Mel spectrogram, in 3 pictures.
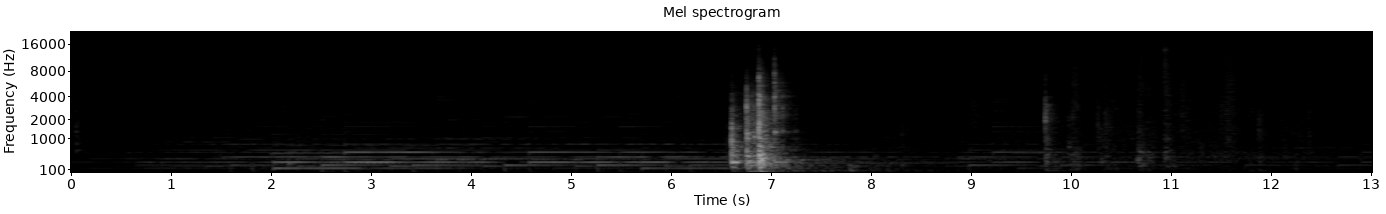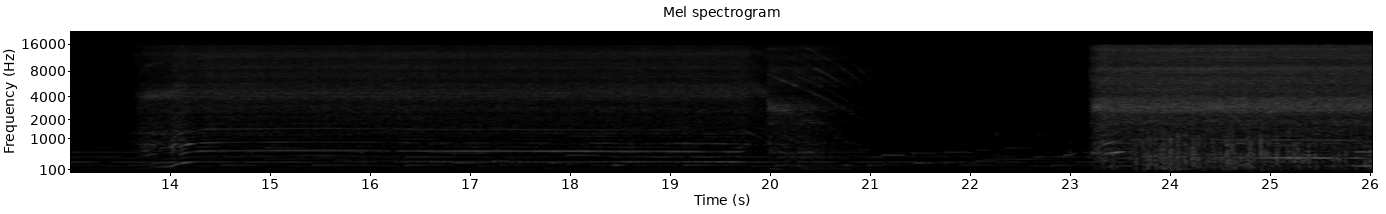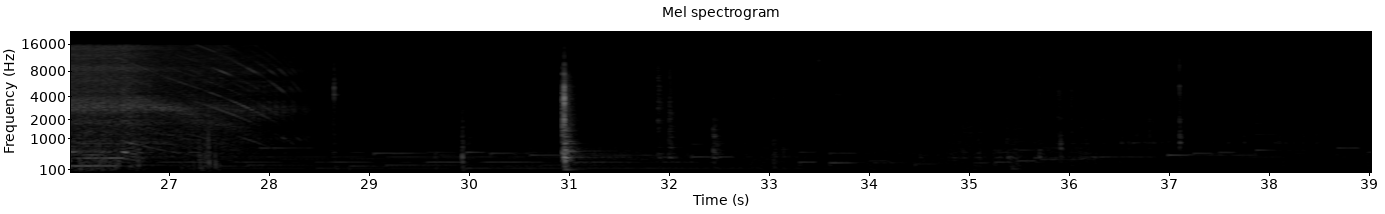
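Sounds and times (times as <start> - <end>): background music: 0.2 - 13.6, 25.6 - 39.0
electric drill boring into wood: 13.6 - 21.3, 23.2 - 28.5.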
